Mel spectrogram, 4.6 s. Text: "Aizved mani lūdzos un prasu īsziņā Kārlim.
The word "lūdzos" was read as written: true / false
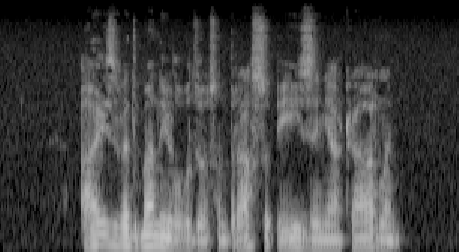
true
